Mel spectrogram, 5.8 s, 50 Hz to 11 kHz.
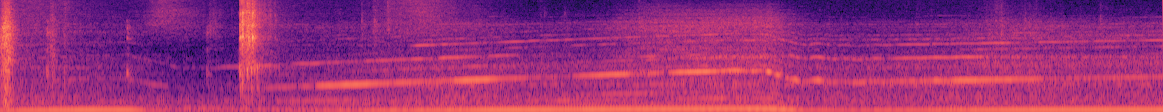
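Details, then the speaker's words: Audi S4 B8.5 driving after shop pressed in new wheel bearings (old ones shot, ~100k miles): engine note rises smoothly through the gears with no speed-linked growl or hum; previous bearing noise gone, normal. "Yep, so it definitely was the wheel bearing. Oh yeah, that sound is gone."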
